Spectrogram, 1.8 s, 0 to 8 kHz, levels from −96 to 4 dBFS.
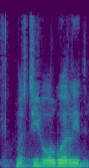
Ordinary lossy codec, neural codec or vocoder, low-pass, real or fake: AAC, 32 kbps; codec, 24 kHz, 0.9 kbps, WavTokenizer, medium speech release version 2; 7.2 kHz; fake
